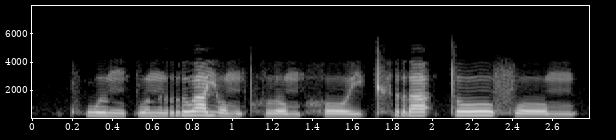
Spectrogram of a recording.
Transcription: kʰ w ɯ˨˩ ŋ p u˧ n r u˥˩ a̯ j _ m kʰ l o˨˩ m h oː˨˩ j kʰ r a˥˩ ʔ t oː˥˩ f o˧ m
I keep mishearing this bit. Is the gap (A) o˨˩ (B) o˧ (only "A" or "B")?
A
